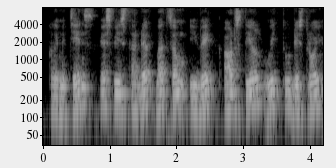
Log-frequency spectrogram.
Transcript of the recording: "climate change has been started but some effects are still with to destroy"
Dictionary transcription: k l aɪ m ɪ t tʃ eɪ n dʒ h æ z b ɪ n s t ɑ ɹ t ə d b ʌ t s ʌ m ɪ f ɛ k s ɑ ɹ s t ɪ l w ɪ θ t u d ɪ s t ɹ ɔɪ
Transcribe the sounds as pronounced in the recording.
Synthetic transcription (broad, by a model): k l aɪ m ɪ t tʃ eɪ n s h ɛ s b ɪ n s t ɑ ɹ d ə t b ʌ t s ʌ m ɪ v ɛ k ɑ ɹ s t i l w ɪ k t u d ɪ s t ɹ ɔɪ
